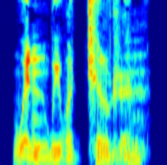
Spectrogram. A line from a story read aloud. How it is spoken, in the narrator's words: he muttered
